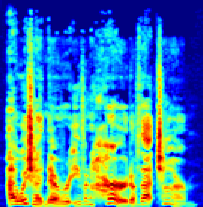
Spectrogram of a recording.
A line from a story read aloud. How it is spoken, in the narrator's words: cried Jane in a rage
